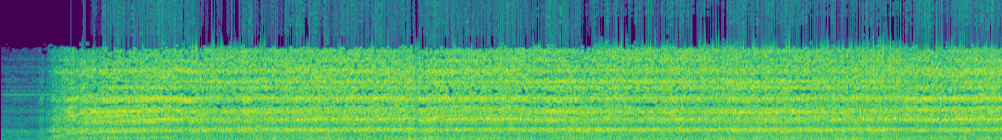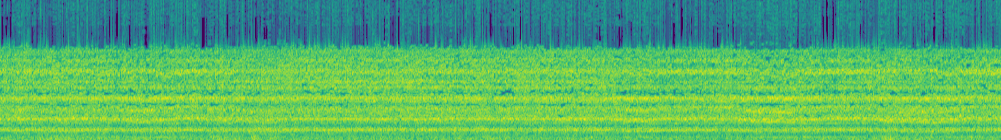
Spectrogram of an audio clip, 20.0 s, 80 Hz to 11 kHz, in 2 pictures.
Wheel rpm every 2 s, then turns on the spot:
100, 220, 230, 220, 220, 230, 230, 230, 230, 220.
none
